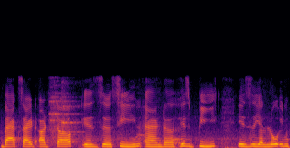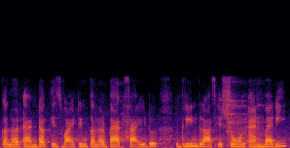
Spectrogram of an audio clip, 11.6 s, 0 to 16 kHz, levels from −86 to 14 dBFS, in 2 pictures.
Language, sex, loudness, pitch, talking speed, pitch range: English, female, -14 LUFS, 225 Hz, 135 wpm, 220-240 Hz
